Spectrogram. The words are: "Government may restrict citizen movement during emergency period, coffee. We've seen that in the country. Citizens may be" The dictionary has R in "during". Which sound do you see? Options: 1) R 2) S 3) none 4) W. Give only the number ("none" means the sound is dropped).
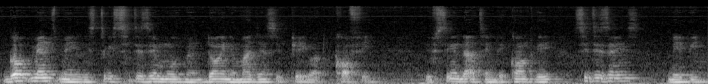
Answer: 3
